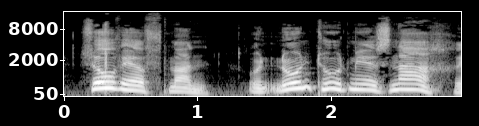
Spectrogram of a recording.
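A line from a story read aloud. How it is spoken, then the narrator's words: Shouted. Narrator (German): rief er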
